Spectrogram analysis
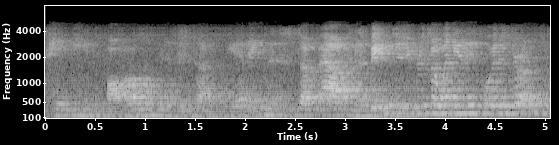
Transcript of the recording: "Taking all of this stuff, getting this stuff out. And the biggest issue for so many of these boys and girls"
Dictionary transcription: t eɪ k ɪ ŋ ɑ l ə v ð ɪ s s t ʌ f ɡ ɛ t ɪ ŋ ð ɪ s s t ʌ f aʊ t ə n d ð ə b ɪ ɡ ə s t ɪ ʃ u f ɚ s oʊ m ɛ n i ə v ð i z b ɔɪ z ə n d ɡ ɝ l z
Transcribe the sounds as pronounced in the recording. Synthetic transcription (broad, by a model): t eɪ k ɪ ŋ ɑ l ə v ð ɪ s s t ʌ f ɡ ɛ t ɪ ŋ ð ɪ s s t ʌ f aʊ t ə n ð ə b ɪ ɡ ə s t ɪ u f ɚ s oʊ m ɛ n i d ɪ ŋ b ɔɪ ə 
